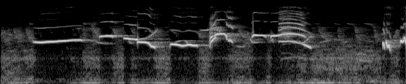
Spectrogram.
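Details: Oriental magpie-robin (kacer) lure song, played to get other kacer singing: a run of clear whistled phrases, some level, some sliding down, in quick bursts with short gaps, ending in a brief high twist.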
